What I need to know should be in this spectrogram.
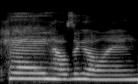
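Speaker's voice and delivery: depressed, dejected, down-sounding voice. Showing how not to greet someone on a Zoom call: depressed-sounding greeting. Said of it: "like all depressed sounding".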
